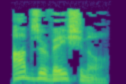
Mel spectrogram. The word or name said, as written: observational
